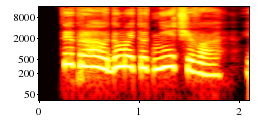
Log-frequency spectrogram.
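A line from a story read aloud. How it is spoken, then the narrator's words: Deep sigh. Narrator (Russian): я глубоко вздохнула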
